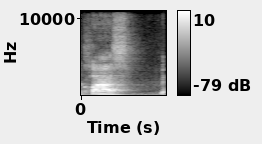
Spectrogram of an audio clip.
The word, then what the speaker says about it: Claise: It's literally just my name, Hunter Class. It's spelled real weird, Hunter, and then C-L-A-I-S-E.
